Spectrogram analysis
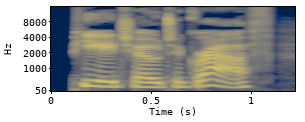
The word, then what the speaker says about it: photograph: than others for instance the word photograph has stress on the first syllable pH to graph while photographer shifts the stress to the second syllable photographer learning these stress patterns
